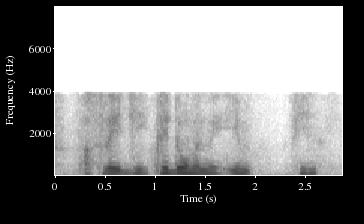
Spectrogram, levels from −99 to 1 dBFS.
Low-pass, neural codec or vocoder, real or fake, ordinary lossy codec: 7.2 kHz; codec, 16 kHz in and 24 kHz out, 0.6 kbps, FocalCodec, streaming, 2048 codes; fake; AAC, 16 kbps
